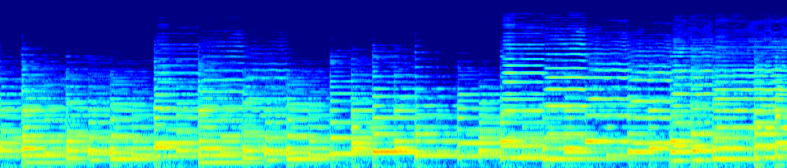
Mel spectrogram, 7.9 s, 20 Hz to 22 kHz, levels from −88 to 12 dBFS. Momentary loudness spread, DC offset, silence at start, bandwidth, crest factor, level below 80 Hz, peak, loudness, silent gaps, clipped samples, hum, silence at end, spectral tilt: 5 LU; under 0.1%; 0 s; 13 kHz; 14 dB; -52 dBFS; -8 dBFS; -24 LUFS; none; under 0.1%; none; 0 s; -5 dB/octave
